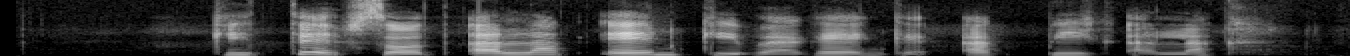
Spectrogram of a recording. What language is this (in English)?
Kalenjin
